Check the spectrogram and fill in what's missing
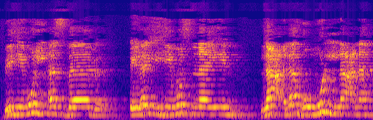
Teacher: ضم بدون صله للتخلص من التقاء الساكنين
